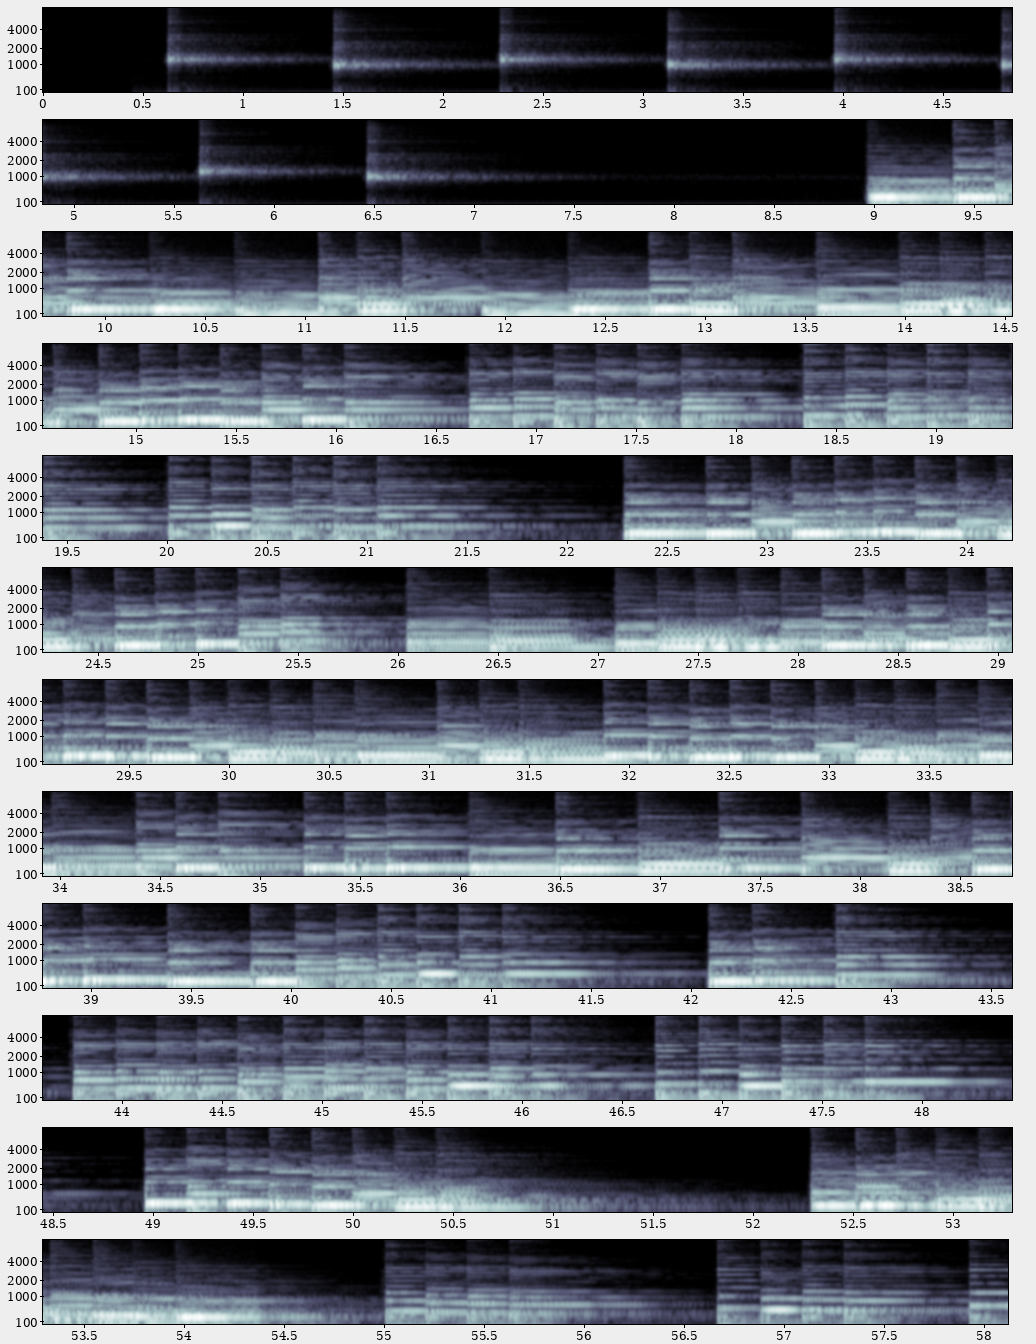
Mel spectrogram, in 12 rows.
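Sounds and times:
guitar duet playalong: 9.0s - 21.7s, 22.3s - 48.4s, 49.0s - 51.2s, 52.3s - 58.1s.

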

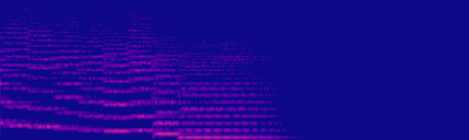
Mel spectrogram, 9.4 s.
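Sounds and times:
cello duet playalong: 0.0s - 5.8s.

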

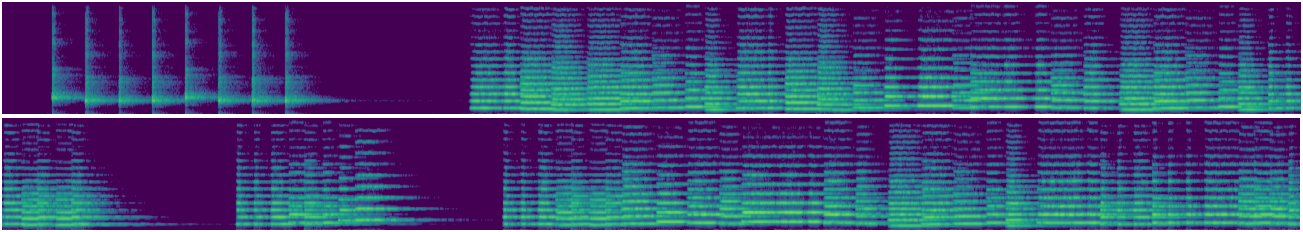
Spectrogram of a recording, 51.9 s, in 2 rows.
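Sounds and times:
oboe duet practice: 9.4s - 28.2s, 30.7s - 33.9s, 36.0s - 51.9s.

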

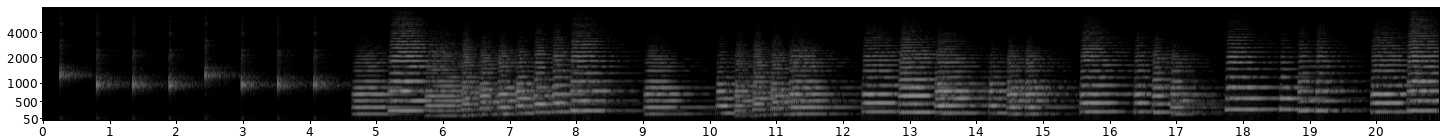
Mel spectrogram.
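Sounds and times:
French horn duets: 4.6s - 20.9s.

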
